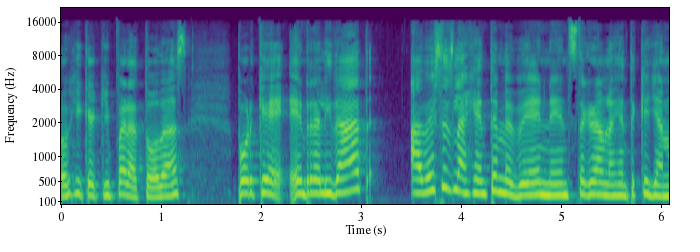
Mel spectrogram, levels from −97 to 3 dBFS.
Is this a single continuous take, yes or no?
yes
